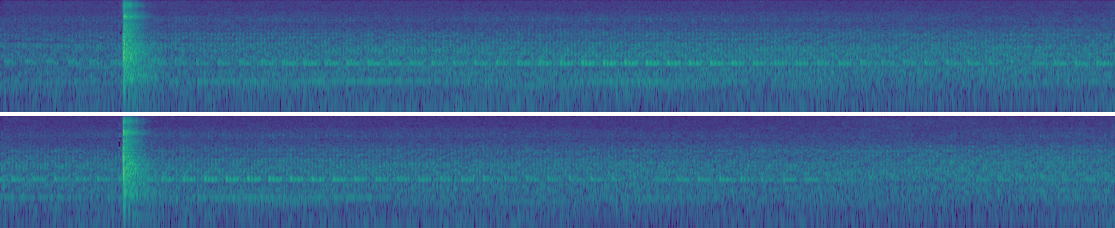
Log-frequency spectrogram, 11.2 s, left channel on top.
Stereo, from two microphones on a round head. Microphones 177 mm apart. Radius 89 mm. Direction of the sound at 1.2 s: 75° right (ahead or behind).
